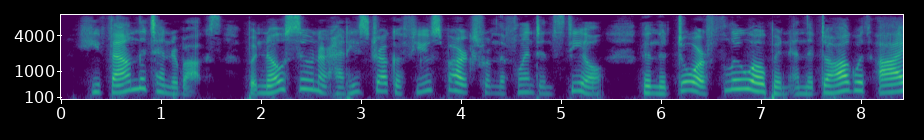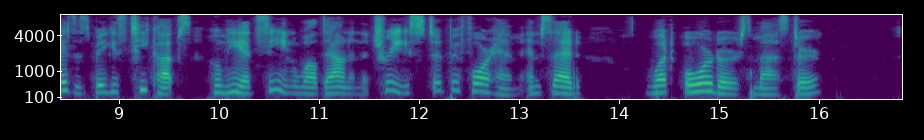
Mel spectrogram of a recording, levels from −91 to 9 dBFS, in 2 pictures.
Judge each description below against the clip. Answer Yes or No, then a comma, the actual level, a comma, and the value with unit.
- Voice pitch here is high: Yes, high, 215 Hz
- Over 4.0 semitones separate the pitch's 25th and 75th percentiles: Yes, average, 5.1 semitones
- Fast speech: No, average, 180 wpm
